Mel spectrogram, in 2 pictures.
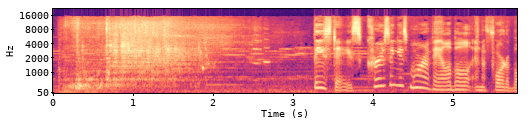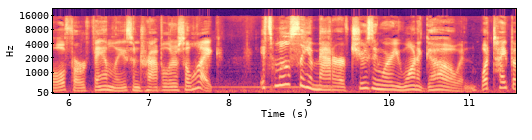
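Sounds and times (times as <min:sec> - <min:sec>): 
toilet flushing: 0:00.0 - 0:02.4
speech: 0:03.3 - 0:11.5.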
